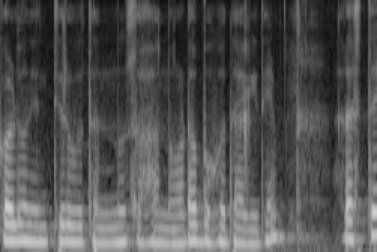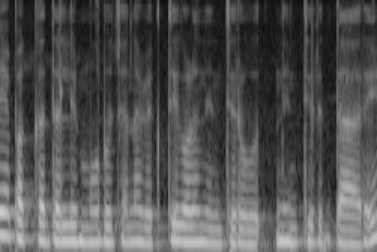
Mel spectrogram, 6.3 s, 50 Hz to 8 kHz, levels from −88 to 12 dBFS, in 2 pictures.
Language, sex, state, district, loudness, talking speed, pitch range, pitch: Kannada, female, Karnataka, Bangalore, -18 LUFS, 105 wpm, 175-195 Hz, 185 Hz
